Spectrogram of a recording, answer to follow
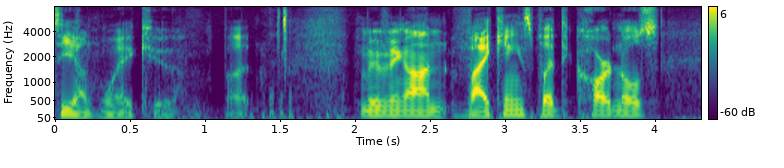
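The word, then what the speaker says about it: Younghoe Koo: Young Ho Koo looked like a stud. He got me like 17 points in fantasy, so that's good for a kicker. Actually, it's pronounced Young Wei Koo.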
